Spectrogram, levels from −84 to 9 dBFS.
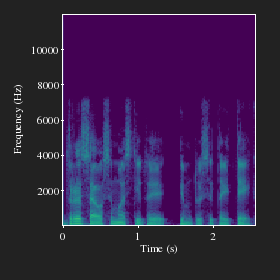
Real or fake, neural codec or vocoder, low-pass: real; none; 7.2 kHz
